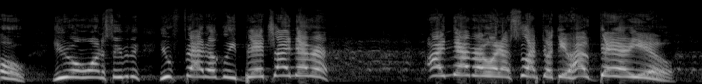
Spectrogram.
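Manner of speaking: sudden, loud, shrill, furious angry outburst. Imitating scorned men from the inboxes after a woman says no, mock-angry outburst. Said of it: "They spaz".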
